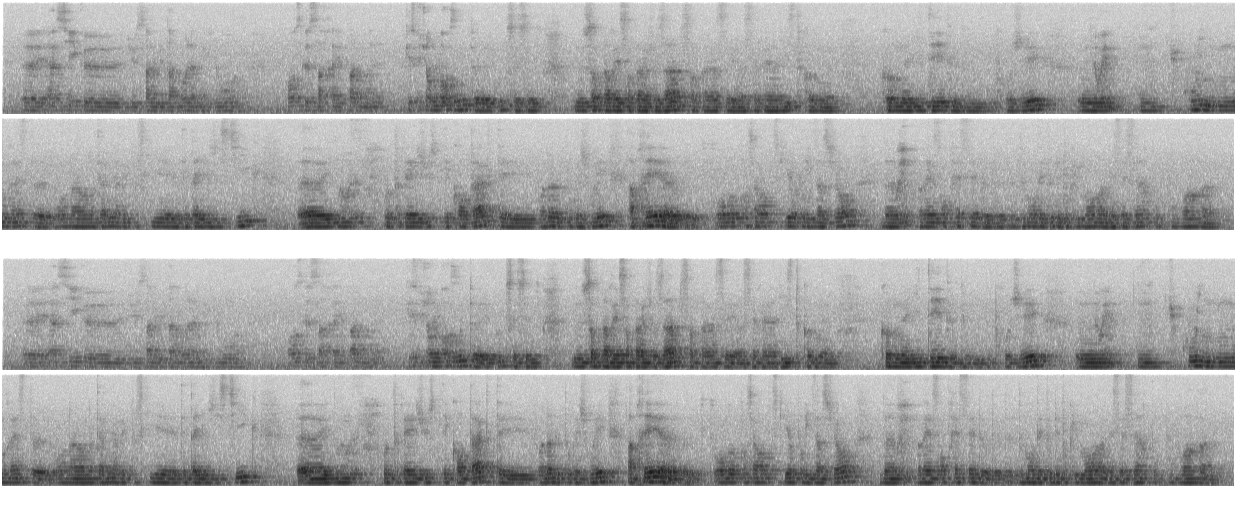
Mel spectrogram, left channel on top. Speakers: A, on the left; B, on the right.
A: euh, ainsi que du salbutamol avec nous. Je pense que ça ferait pas de mal. Qu'est-ce que tu
B: Ouais,
A: en penses?
B: Écoute, euh, écoute, c'est, c'est- euh, ça me paraît, ça me paraît faisable, ça me paraît assez, assez réaliste comme, euh, comme euh, idée de, de, de projet. Euh,
A: Oui,
B: euh, du coup, il nous reste, euh, on a, on a terminé avec tout ce qui est détail logistique. Euh, il nous
A: oui,
B: faudrait juste les contacts et voilà, le tour est joué. Après, euh, en- concernant tout ce qui est autorisation, il
A: oui,
B: faudrait s'empresser de, de- de demander tous les documents euh, nécessaires pour pouvoir euh,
